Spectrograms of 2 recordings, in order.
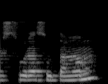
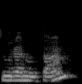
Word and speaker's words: Suranutam: I've also heard Surasutam, but I use Suranutam.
